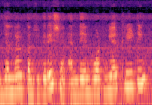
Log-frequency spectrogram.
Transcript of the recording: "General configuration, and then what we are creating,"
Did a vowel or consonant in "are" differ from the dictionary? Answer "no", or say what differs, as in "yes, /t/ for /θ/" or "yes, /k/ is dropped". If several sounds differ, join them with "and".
no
